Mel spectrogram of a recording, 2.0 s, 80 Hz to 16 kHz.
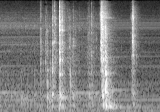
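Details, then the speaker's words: Rock-Ola 424 jukebox: two or three sharp metallic clinks as the reset hammer trips early and collapses the wobble plate switch, cutting power to the gripper arm before the needle fully drops, so the turntable stops; a bent home switch is blamed. "you hear the clink clink that was the hammer resetting the lever which collaps the wobble plate switch which means that the gripper arm isn't getting power anymore"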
